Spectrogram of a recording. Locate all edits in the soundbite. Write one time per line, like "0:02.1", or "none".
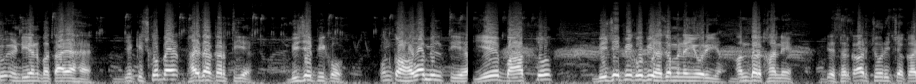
0:04.7
0:08.1

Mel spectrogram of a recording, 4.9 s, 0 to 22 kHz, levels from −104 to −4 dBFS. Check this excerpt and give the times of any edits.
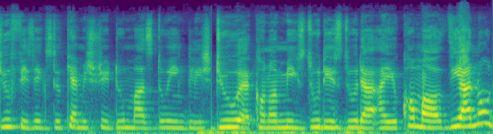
0:02.0

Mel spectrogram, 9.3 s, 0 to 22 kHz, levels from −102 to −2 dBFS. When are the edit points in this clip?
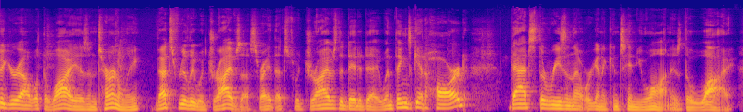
0:01.8

